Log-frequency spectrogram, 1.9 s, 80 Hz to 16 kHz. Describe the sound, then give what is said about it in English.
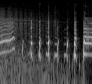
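A person on Ottawa's Move 100 radio show imitates a clucking chicken: a drawn-out squawk, then a quick series of about eight short, choppy clucks, ending in another stretched squawk, loud with no other sounds. “Wow, that's a good chicken.”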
